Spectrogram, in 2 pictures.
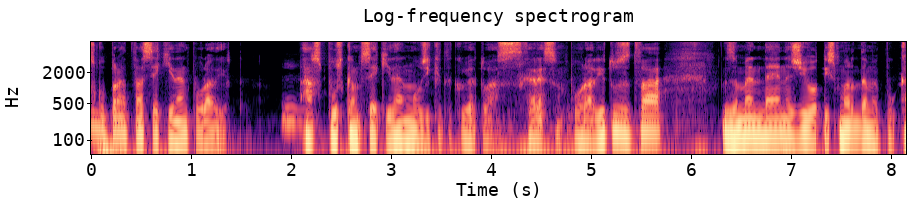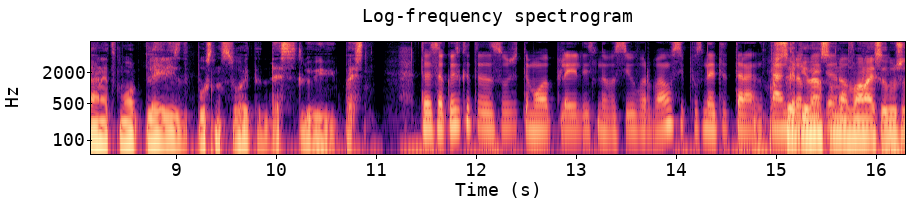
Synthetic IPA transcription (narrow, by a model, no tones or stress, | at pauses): zɡopɾavət̪vafsɛk̟id̪ɛnpoɾad̪ḭot̪o̥ | aspuskəmfsɛkid̪ɛnmuzikət̪ə̥kojat̪oasxɐɾɛsvəmpoɾad̪iot̪ozɐt̪ova | zɐmɛnːɛːnɐʒivɔt̪ismɤɾt̪̚d̪ɐmɛpokanʲət̪fmɔjəplɛjlist̪̚d̪ɐpusnəsvɔit̪ɛd̪ɛsɛ̥t̪lʲubivipɛsni̥ | t̪ɔɛst̪ɐkoiskət̪ɛd̪ɐslˠuʃi̥t̪ɛmɔjəplɛjlist̪nɐvɐsilˠvɐɾbanosipusnɛt̪ɛt̪ɾasɛkid̪ɛnsɐmod̪vɐnajsɛd̪uʃə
